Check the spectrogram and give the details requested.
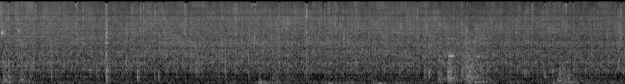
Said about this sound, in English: And then I'm going to go ahead and add our beaten egg.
